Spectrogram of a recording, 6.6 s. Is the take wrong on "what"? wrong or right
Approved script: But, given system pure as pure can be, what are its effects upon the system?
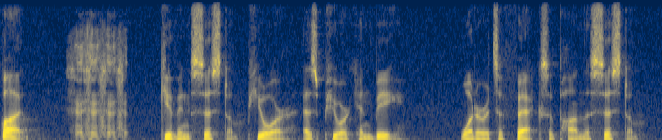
right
